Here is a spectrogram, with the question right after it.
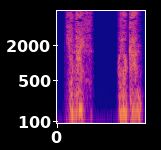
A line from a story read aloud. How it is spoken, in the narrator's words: whispered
